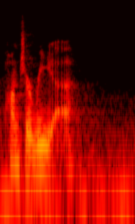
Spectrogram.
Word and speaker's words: Poncherello: Oh, the L's are not silent. Poncherello. Orilla. Poncherilla, got it.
